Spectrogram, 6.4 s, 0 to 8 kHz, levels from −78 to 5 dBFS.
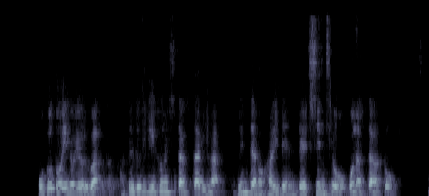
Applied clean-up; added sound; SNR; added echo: neural mask model DeepFilterNet 3.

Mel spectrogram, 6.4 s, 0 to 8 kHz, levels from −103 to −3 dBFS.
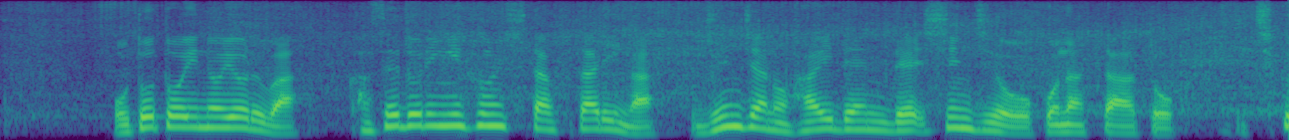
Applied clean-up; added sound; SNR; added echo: none; none; none; none.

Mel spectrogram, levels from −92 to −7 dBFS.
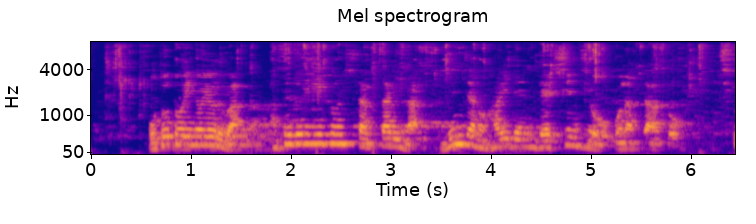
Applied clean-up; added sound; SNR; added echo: classical method WPE with log-MMSE.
